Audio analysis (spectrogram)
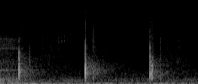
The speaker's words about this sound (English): Every footstep echoes in the silence.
